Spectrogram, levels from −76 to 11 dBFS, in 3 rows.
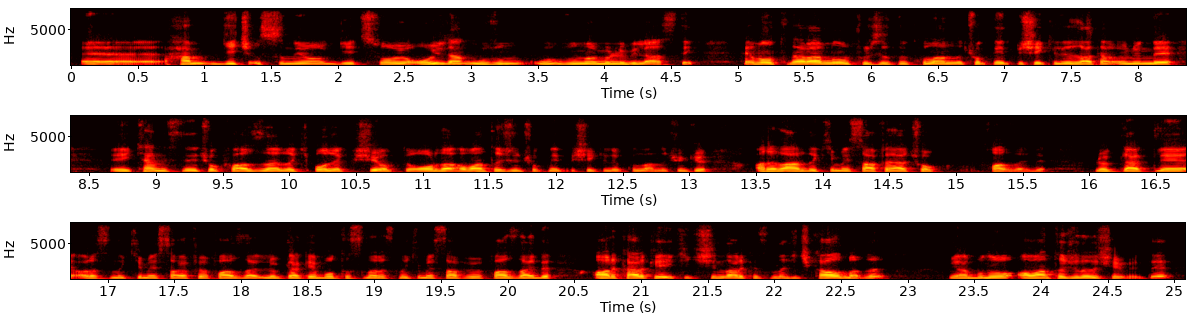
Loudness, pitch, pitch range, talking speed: -22 LUFS, 135 Hz, 125-150 Hz, 160 wpm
